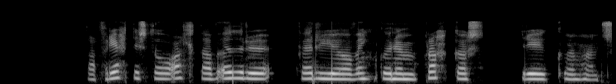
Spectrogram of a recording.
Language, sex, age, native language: Icelandic, male, 13, Icelandic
